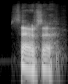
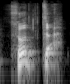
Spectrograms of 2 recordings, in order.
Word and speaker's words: Souta: Souta. Souter. Souta. Outer, yeah. It's pronounced completely different in Japanese. Suta.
